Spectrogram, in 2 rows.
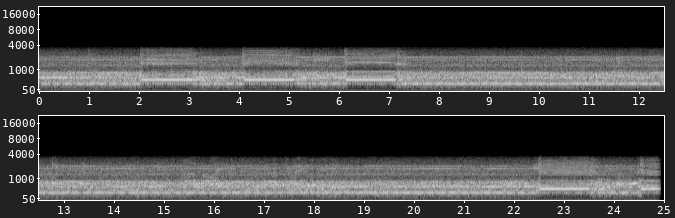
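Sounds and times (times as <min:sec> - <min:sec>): buzzing warning alarm: 0:00.0 - 0:25.0
tunnel boring machine hum: 0:00.0 - 0:25.0.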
